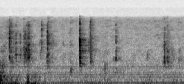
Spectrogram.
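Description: Computer keyboard typing: a few faint, separate keystrokes, in small clusters.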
